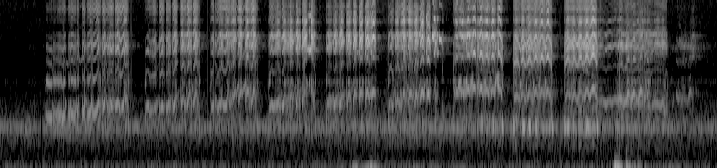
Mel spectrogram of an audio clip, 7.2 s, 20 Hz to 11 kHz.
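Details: A wild common kestrel at a nest in spring 2023, where the male brings food and incubates eggs, gives about nine harsh, whining notes at an even pace, roughly two per second, over a low background rumble.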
